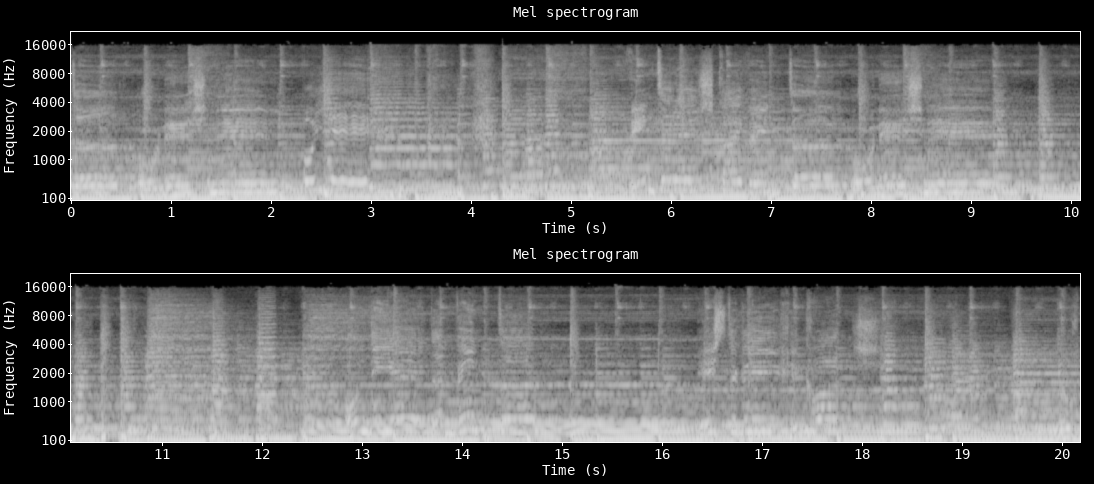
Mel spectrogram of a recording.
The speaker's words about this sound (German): Mit, mit so einer Schnulze,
